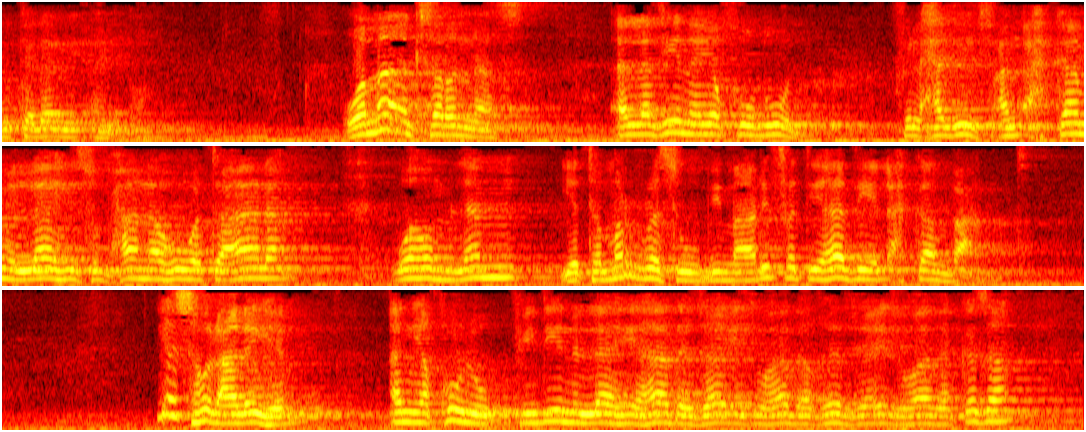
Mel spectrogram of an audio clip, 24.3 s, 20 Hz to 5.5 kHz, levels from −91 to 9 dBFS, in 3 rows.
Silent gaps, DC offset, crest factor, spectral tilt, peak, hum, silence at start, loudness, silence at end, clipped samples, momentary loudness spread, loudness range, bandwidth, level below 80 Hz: none; under 0.1%; 14 dB; -7 dB/octave; -4 dBFS; none; 0 s; -19 LUFS; 0 s; under 0.1%; 18 LU; 3 LU; 5.4 kHz; -36 dBFS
